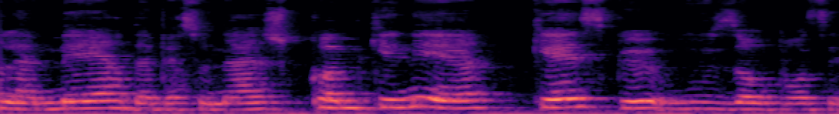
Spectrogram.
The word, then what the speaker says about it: Kenne: Déjà, ça ne se prononce pas Kené, mais Ken, comme Barbie et Ken.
